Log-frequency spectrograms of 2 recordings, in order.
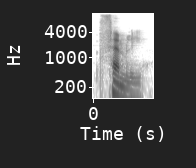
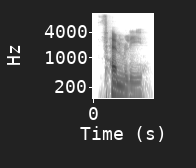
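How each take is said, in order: No difference in how they are said.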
